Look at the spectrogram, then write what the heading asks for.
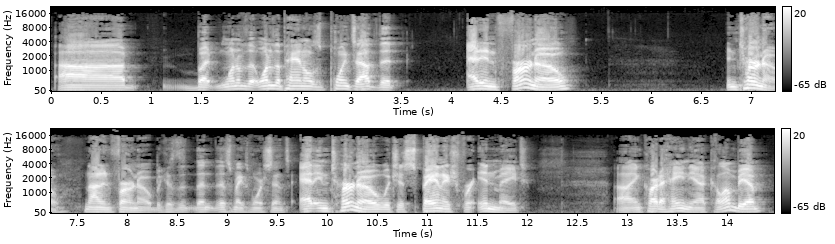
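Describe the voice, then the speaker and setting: A man hosting a casual solo podcast, explaining things in a rambling, halting, deadpan way. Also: lowish voice. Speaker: podcast host. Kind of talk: casual solo commentary, explaining comic strips.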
